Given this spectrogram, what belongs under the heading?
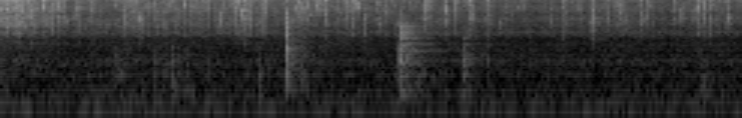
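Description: Spanish tortilla sizzling in a pot while a spatula scrapes and turns it, a steady frying hiss with a few soft knocks and scrapes close by.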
